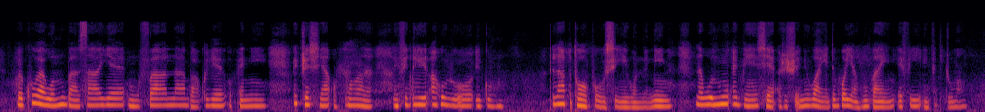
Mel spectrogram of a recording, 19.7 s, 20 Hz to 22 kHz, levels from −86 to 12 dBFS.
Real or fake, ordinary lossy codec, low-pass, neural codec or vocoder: fake; AAC, 32 kbps; 10.8 kHz; codec, 16 kHz in and 24 kHz out, 0.9 kbps, LongCat-Audio-Codec, four codebook decoder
